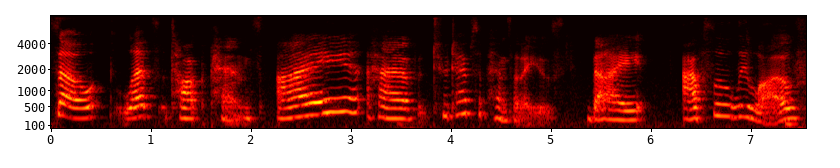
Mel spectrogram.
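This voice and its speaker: A woman talks at a very slow pace in a high pitch, with lively intonation. Her loudness swings widely. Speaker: artist. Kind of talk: casual talk to camera about art supplies. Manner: casual, chatty.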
